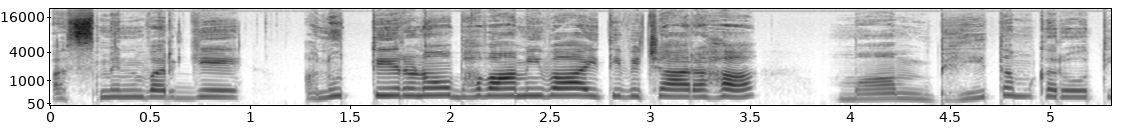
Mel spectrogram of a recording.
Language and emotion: Sanskrit, fearful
